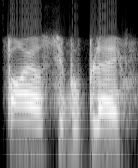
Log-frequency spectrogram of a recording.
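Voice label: request fire, gendarmerie female; vo; agents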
